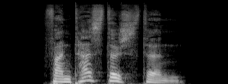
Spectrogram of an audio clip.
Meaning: 1. superlative degree of fantastisch 2. inflection of fantastisch: strong genitive masculine/neuter singular superlative degree
- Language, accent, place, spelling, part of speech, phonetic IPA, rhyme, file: German, Germany, Berlin, fantastischsten, adjective, [fanˈtastɪʃstn̩], -astɪʃstn̩, De-fantastischsten.ogg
